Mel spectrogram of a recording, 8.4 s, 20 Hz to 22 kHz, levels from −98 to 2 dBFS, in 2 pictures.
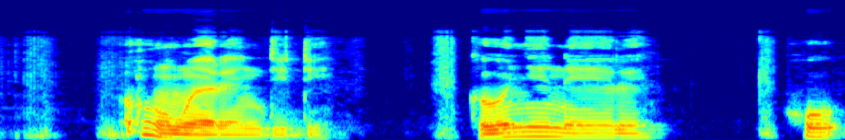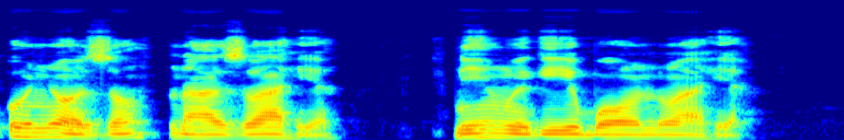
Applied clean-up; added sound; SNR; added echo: none; none; none; none.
